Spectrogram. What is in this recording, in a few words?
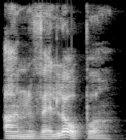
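"tire", Romanian; gcompris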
